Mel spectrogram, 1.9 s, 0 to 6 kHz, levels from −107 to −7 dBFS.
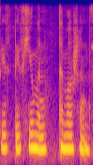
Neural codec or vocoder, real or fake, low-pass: codec, 44.1 kHz, 7.8 kbps, DAC; fake; 5.4 kHz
